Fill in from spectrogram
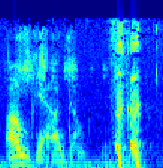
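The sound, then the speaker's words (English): A loud, drawn-out burp with a falling, throaty tone, followed by a couple of shorter, sharper vocal bursts. “Thanks for burping, whoever did that, by the way.”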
